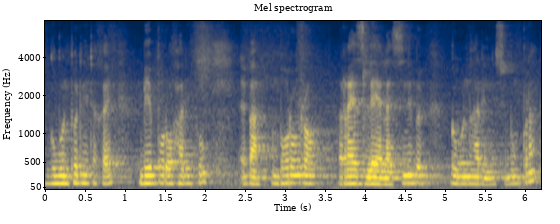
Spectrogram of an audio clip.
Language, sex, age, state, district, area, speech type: Bodo, male, 18-30, Assam, Baksa, urban, spontaneous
